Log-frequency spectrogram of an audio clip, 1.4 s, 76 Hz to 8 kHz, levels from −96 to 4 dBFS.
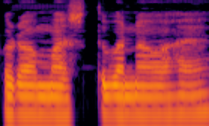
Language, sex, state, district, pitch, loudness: Hindi, male, Jharkhand, Sahebganj, 115 Hz, -25 LUFS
